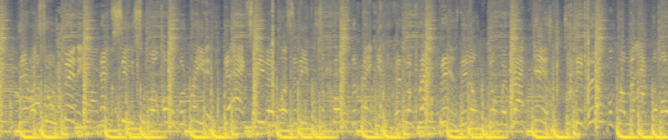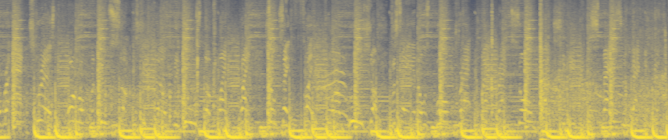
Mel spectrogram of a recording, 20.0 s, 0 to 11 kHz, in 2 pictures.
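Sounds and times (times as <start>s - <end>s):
music with heavy bass beat: 0.0s - 20.0s
skateboard knocking and grinding: 0.0s - 20.0s
skateboard wheels rolling on concrete: 0.0s - 20.0s.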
